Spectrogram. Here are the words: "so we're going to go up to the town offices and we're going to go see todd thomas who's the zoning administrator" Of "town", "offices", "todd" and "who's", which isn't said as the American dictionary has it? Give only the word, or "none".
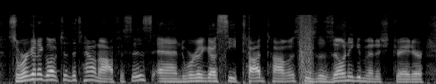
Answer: none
